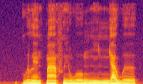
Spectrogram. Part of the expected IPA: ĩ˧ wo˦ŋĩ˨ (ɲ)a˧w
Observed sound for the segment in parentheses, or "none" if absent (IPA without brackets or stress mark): ɲ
